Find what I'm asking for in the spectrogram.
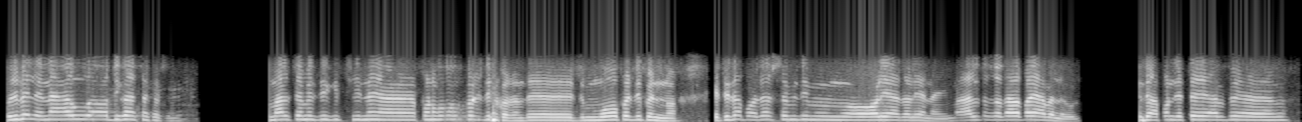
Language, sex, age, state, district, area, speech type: Odia, male, 45-60, Odisha, Sambalpur, rural, conversation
